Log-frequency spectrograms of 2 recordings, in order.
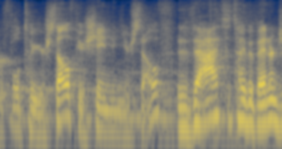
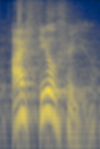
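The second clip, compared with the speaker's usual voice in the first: louder and higher with real feeling, eyes watering; choked-up sincere plea; emotional, heartfelt; 6 semitones higher, 6 dB louder than usual. Real, not acted. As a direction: push through the tears, heartfelt. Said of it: "I'm getting emotional just thinking about it".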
